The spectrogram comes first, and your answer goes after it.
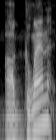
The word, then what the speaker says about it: Glynn: His name is Glenn, and it's spelled Glynn, Glenn Simmons.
